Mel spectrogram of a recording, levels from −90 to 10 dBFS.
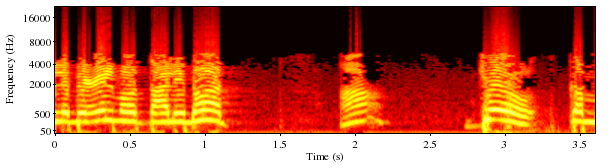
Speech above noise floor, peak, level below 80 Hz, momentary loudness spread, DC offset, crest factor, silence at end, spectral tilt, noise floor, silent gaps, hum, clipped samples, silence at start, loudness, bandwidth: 38 dB; 0 dBFS; -32 dBFS; 9 LU; 0.7%; 8 dB; 0 s; -5 dB/octave; -45 dBFS; none; none; 3%; 0 s; -7 LUFS; 14.5 kHz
